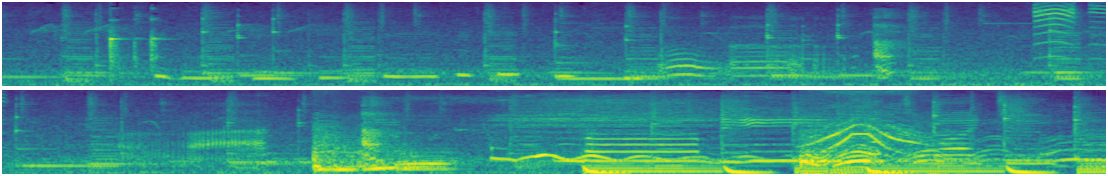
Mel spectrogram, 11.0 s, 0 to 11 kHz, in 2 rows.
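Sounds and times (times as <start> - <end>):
soft background music: 0.0 - 11.0
cartoon wobbling warble: 5.2 - 5.6
cartoon high chirp: 5.2 - 7.6, 9.5 - 10.2.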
